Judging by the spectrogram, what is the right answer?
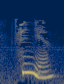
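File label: "新年", Mandarin Chinese; chinese flashcards; hsk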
